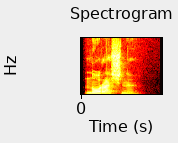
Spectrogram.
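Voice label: "норасьны", Komi, female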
